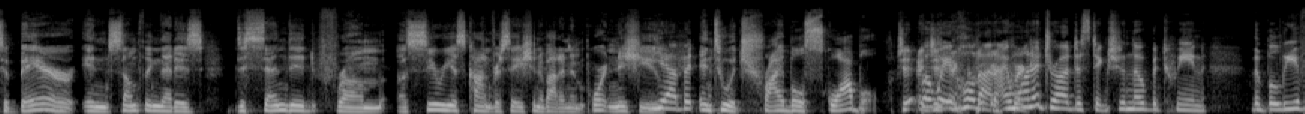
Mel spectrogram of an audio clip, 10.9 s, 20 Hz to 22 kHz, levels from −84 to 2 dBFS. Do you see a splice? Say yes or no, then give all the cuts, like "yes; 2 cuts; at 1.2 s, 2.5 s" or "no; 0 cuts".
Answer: no; 0 cuts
